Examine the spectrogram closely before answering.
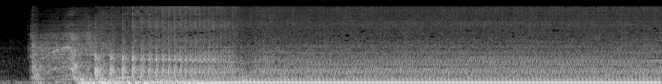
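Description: Silent-canopy 15 kVA generator set being started: the starter cranks briefly, the engine catches within about a second, revs up, and from about two seconds in settles into a steady run.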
